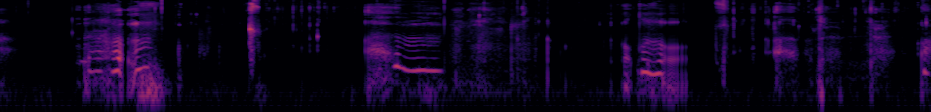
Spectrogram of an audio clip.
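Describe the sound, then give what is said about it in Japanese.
Ear licking in an ASMR roleplay: soft, wet slurping and smacking sounds come in several separate bursts with quiet pauses between them, mixed with breathy sighs and whispering. “はい、 耳なめですね。ご奉仕させていただきます、ご主人様。”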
